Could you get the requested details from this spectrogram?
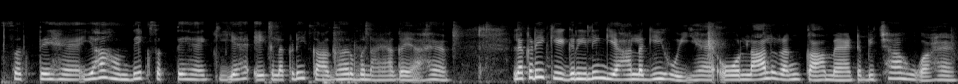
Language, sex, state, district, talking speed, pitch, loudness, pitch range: Hindi, male, Himachal Pradesh, Shimla, 195 wpm, 230 Hz, -15 LUFS, 215-255 Hz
